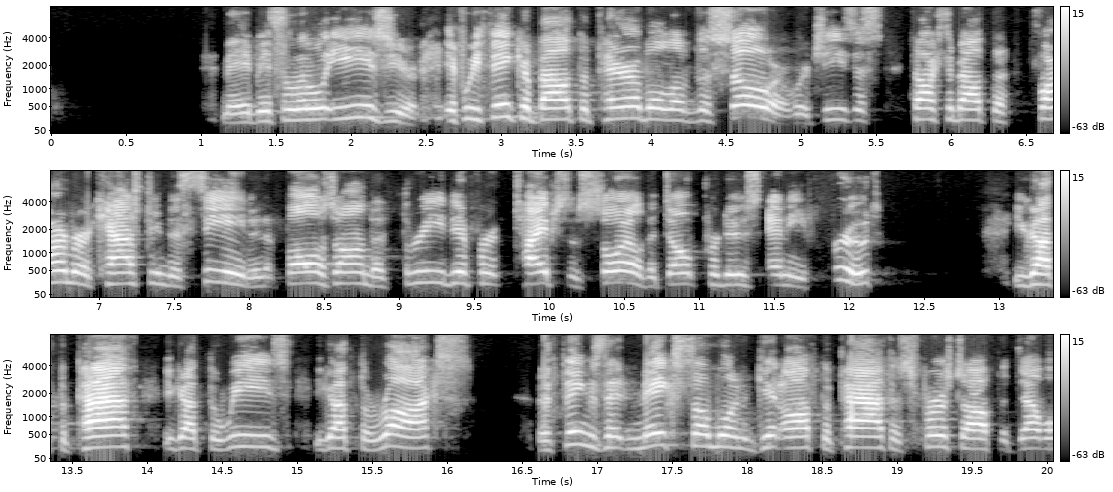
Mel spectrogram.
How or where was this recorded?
large echoing room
